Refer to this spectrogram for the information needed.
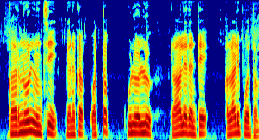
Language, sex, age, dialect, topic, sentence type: Telugu, male, 25-30, Central/Coastal, agriculture, statement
